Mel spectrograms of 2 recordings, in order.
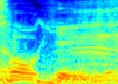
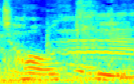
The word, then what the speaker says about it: Torquay: ร์ คี บี ช How to pronounce Turkey beach? Turkey. Turkey. Yeah, Turkey. It's like Christmas though, Turkey.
